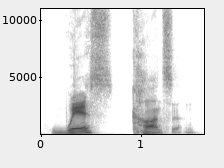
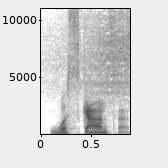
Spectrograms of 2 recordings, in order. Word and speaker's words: Wisconsin: Okay, so when I moved to Wisconsin, I got so much for calling it Wisconsin because it is actually pronounced Wisconsin.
